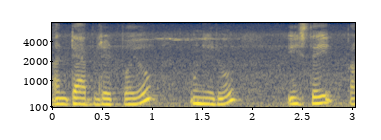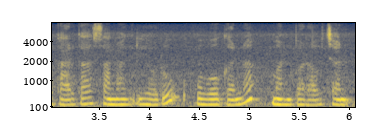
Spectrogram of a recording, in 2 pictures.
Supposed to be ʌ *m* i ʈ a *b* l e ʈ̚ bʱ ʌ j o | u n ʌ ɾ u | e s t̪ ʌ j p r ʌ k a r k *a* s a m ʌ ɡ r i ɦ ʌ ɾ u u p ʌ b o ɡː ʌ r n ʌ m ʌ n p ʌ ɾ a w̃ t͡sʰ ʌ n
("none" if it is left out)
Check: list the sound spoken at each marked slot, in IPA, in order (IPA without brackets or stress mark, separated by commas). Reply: n, b, a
